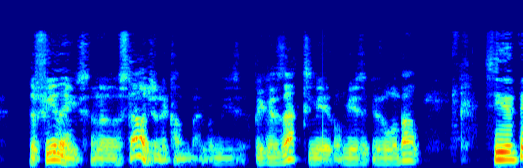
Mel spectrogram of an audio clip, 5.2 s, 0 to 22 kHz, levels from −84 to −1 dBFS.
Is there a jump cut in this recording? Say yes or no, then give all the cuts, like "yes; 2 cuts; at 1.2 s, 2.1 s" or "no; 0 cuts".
no; 0 cuts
